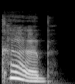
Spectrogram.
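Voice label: "curb", British English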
